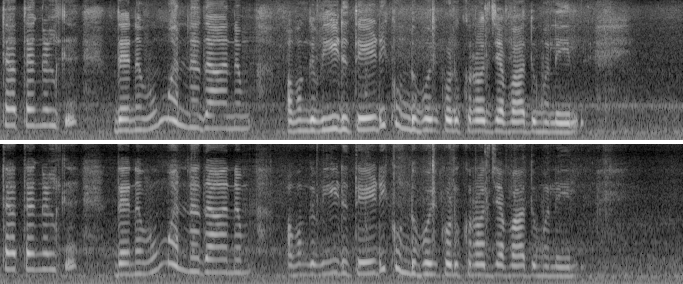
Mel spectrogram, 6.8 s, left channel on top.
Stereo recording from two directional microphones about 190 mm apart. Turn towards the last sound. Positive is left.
turn(degrees=10)  # may be behind; listen again after turning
